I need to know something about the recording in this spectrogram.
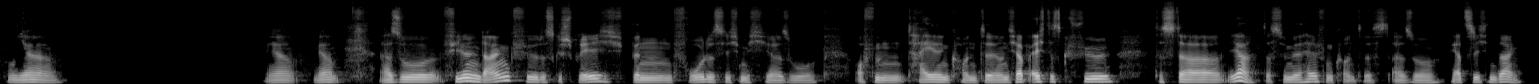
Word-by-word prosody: Ja. 105 -2 0 2.0
Ja, 100 0 -3
ja. 105 0 -1 0.4
Also, 110 +1 +3
vielen 145 -1 +5
Dank 150 - +3
für 120 -12 0
das 110 0 -4
Gespräch. 115 +5 +1
Ich 115 - -11
bin 100 -2 +1
froh, 110 +3 -1
dass 110 -2 -2
ich 105 - -6
mich 100 -1 -4
hier 95 -2 -3
so 95 0 -7 0.3
offen 95 -3 -2
teilen 110 -1 +2
konnte. 105 +1 -1
Und 105 - +2
ich 110 - -4
habe 125 - +5
echt 130 0 +4
das 125 +1 -3
Gefühl, 130 +1 +2 0.4
dass - - -2
da 110 -2 +4
ja, 130 -5 +4
dass 100 0 -8
du 110 - -4
mir 110 0 +1
helfen 125 -6 -1
konntest. 95 - -9
Also 95 +1 -5
herzlichen 105 +1 -3
Dank. 120 -2 0
110 Hz, 145 wpm, -25 LUFS, 100-115 Hz, 2.0 s, vielen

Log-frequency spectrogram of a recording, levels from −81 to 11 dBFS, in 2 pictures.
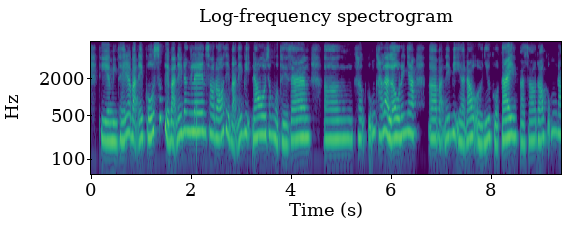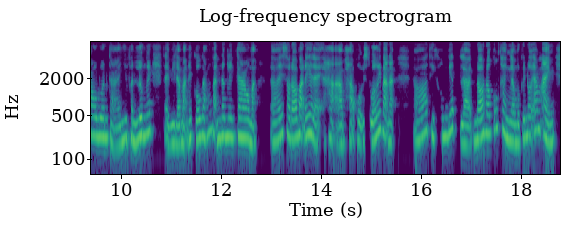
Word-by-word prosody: Thì, 210 -3 0
à, 195 - +2
mình 195 -1 +2
thấy 205 +2 0
là 270 - +1
bạn 215 -4 +1
ấy 215 +3 +1
cố 230 +4 +3
sức 465 +10 -1
để - - +3
bạn 200 +1 +2
ấy 250 - +2
nâng 285 0 +1
lên, 280 -1 +3
sau 260 -2 -1
đó 225 +1 +1
thì 280 - 0
bạn 170 -6 -2
ấy 230 +5 -2
bị 270 - -2
đau 240 +3 +2
trong 250 -2 -3
một 210 - -1
thời 185 -2 -2
gian, 225 +3 +2 0.3
ờ, 210 0 -1 0.3
kh 225 - -3
cũng 270 +4 -4
khá 245 -3 -3
là 285 -2 +6
lâu 225 +1 +5
đấy 245 - +1
nha. 265 -2 +1 0.2
Ờ, 220 0 0
bạn 205 -1 -5
ấy 225 +3 -2
bị, 260 -4 -2
à, 185 - -1
đau 225 +3 +1
ở 185 - -1
như 200 +6 0
cổ 180 -3 -4
tay 230 +2 +5
và 190 -1 -3
sau 205 +2 -4
đó 210 +1 -2
cũng 275 0 -7
đau 245 -3 0
luôn 230 -1 +2
cả 170 -7 -5
như 210 +3 +1
phần 205 -3 +1
lưng 235 +4 +4
ấy, 275 +2 0 0.2
tại - - -3
vì 180 - 0
là 170 0 +1
bạn 170 -1 -1
ấy 215 +2 -1
cố 210 +1 +1
gắng 235 +5 -1
bạn 215 -6 0
nâng 235 0 +2
lên 230 -1 0
cao 225 -2 +3
mà, 175 -4 +1 0.3
đấy, 200 +6 -1
sau 250 -3 -2
đó 215 +1 +3
bạn 245 -1 +2
ấy 255 +2 +3
lại 180 - -1
hạ 180 -4 -1
hạ 205 +1 -3
vội 190 -2 -4
xuống 195 +1 -1
ấy 285 - +1
bạn 250 -7 +3
ạ. 190 - +1 0.4
Đó, 230 +7 -2
thì 240 - -3
không 235 0 -2
biết 295 +4 0
là 175 -2 +1
nó 210 +4 +3
nó 260 0 0
cũng 315 - -4
thành 245 -7 +1
là 190 - +2
một 185 0 -1
cái 220 - -2
nỗi 240 +1 -1
ám 295 +1 -1
ảnh, 210 -8 +3
225 Hz, 300 wpm, -20 LUFS, 205-250 Hz, 0.4 s, là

